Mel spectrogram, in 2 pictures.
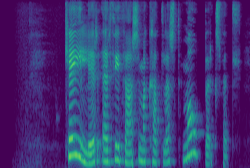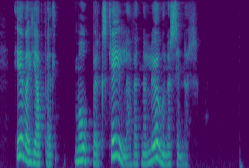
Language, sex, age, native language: Icelandic, female, 50-59, Icelandic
